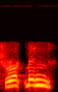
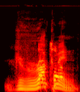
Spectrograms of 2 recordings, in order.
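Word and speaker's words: Drukman: let me tell you my last name druckmann d-r-u-k-m-a can you imagine drunk man every day i'm not drunk a drunk man drunk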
